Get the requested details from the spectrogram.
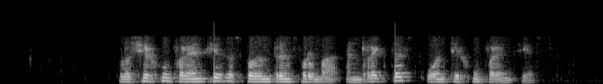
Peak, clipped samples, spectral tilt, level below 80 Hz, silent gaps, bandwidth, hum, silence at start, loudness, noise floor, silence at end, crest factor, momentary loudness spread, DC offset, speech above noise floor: -4 dBFS; under 0.1%; -9.5 dB/octave; -60 dBFS; none; 6.8 kHz; none; 1.2 s; -22 LUFS; -65 dBFS; 0.7 s; 18 dB; 7 LU; under 0.1%; 44 dB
